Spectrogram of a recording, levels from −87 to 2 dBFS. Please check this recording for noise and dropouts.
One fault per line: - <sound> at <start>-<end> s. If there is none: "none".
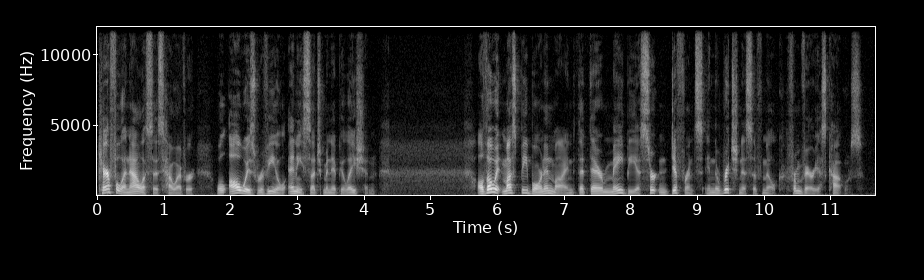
none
